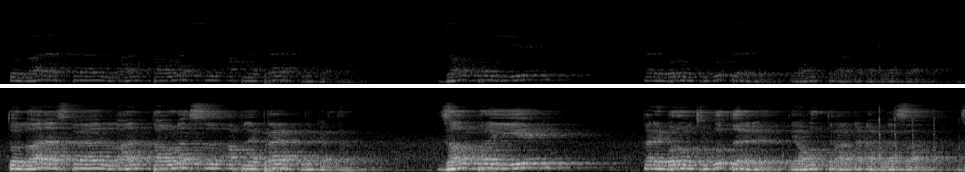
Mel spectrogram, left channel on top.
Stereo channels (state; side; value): quieter; left; 27.4 dB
